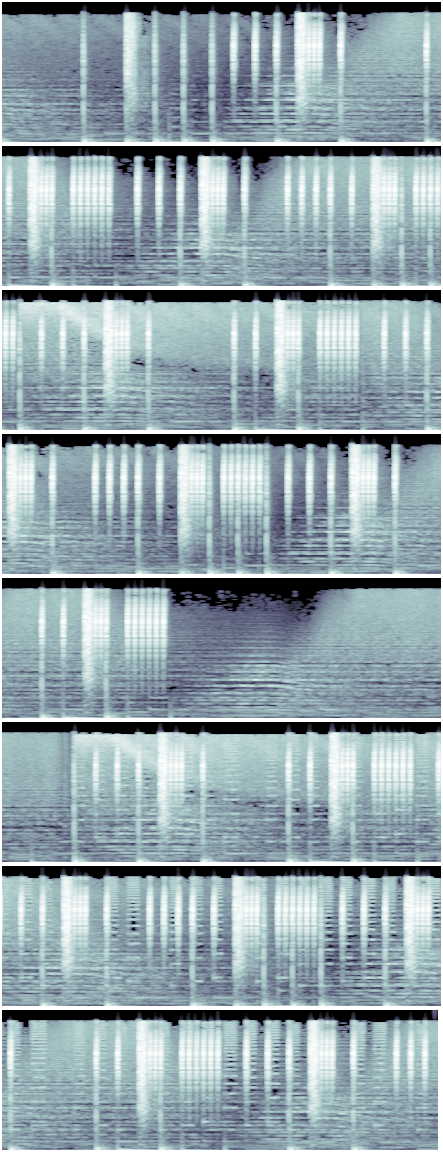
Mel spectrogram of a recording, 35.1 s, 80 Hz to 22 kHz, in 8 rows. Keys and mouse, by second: 1.0 t, 3.0 F8, 5.3 click, 5.6 ctrl+t, 6.1 alt+click, 7.7 Return, 8.0 click, 10.5 click, 11.6 right click, 11.8 click, 12.9 click, 13.3 click, 14.5 click, 15.1 click, 17.8 click, 19.3 g, 21.4 click, 25.2 a, 25.8 click, 32.4 right click, 33.7 click.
